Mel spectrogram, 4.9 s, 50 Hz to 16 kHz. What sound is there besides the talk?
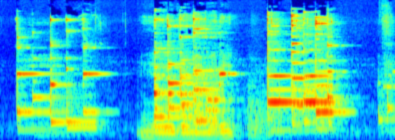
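Vivo T1 phone ringtones being previewed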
